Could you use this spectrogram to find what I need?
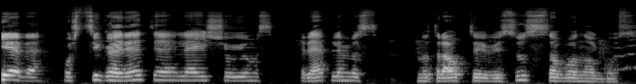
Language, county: Lithuanian, Šiauliai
